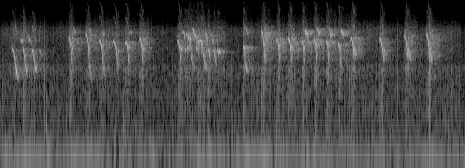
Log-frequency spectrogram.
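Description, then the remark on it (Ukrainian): A bright, warbling whistle imitates nightingale song in a park, with rapid trills and chirping bursts repeated in quick phrases, fairly loud over a steady low hum. “Отак засвищу солов'йом, і всі влюблені йдуть на звук солов'їної пісні.”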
